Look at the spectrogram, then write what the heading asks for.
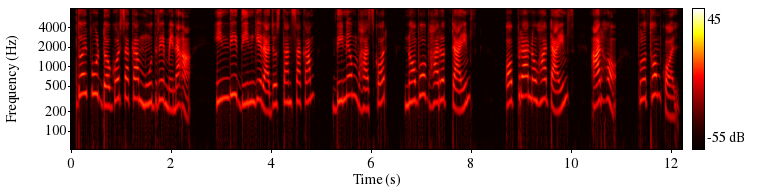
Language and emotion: Santali, neutral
